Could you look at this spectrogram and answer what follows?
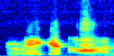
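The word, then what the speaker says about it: MegaCon: it that way so you got to say it like Megatron though you got to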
